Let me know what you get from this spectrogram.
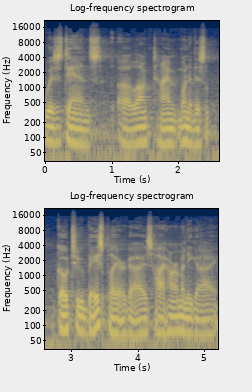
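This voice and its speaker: The voice carries vocal fry and ordinary pitch variation. Delivery is at a fairly slow pace. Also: man. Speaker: rock bassist and singer. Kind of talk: interview. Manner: halting, many restarts.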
